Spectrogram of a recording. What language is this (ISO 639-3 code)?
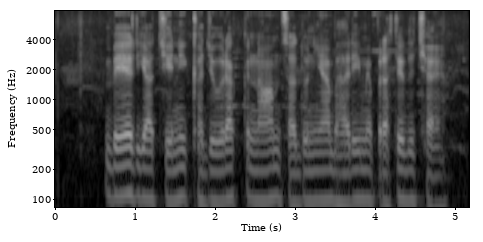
mai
